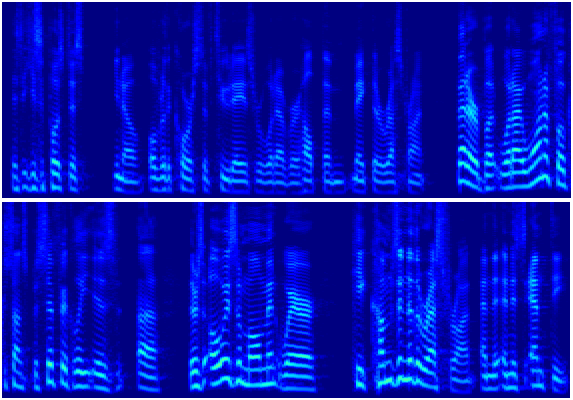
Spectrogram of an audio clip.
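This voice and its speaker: A middle-aged pastor gives a relaxed, chatty sermon in a church, full of "um"s and restarts. His voice is smooth and resonant at an ordinary pitch. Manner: conversational, many fillers and restarts.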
